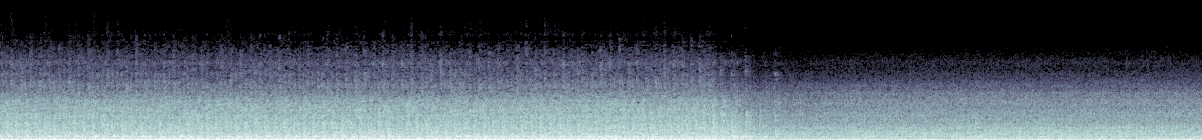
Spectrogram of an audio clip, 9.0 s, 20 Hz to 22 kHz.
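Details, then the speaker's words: 1968 Evinrude Fastwin outboard in test tank, out of gear, no load, untouched, Sea Foam in fuel, no cold-start cough: steady even burble, smooth low drone, no misses or knocks; normal idle. "every time we start it up and running it runs a little better i do have some uh seat balls mixed in this particular fuel tank and it just keeps cleaning things out this one doesn't even have a cold start cough to it or anything"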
